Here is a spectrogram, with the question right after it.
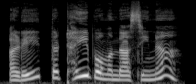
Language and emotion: Sindhi, neutral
